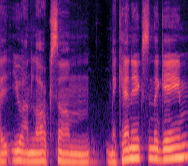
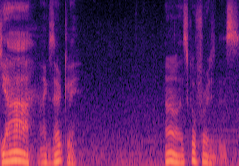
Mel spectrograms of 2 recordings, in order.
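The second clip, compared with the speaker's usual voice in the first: ordinary talk, nothing marked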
